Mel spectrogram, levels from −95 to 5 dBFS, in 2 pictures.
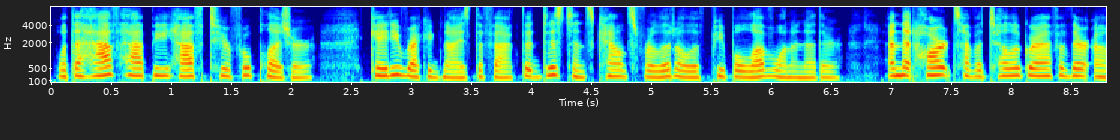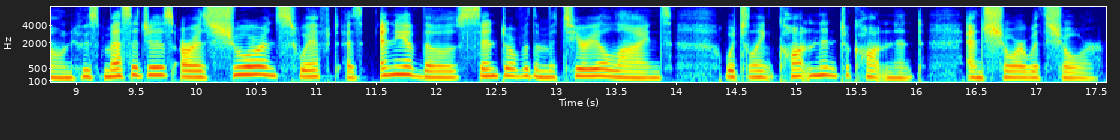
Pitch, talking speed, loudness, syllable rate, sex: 215 Hz, 190 wpm, -20 LUFS, 5.6 syllables/s, female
